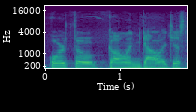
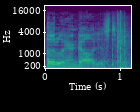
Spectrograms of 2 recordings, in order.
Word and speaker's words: otolaryngologist: You're not an orthogalangologist. How do you pronounce that? Otolaryngologist.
